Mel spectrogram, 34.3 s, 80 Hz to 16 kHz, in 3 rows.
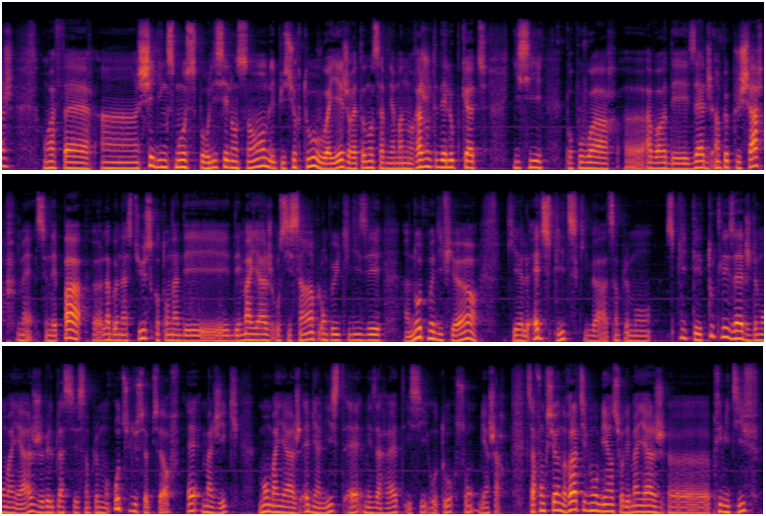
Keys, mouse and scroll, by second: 2.1 click, 4.7 Tab, 7.9 ctrl+r, 11.9 ctrl+z, 12.9 Tab, 13.7 Tab, 15.1 scroll down 1, 16.6 click, 24.4 click, 26.5 Tab, 27.6 scroll up 1, 30.5 middle click.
